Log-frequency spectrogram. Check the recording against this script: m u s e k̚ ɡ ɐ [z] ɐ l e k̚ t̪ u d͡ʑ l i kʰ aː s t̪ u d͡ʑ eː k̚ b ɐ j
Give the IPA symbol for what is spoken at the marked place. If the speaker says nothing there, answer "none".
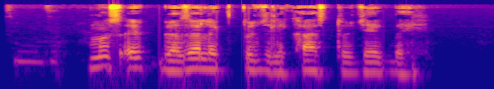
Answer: z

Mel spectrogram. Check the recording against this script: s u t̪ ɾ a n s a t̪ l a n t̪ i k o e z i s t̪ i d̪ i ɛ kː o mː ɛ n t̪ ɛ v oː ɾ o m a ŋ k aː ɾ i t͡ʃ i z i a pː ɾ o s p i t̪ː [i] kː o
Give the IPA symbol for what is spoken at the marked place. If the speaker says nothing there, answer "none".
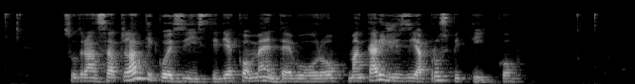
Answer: i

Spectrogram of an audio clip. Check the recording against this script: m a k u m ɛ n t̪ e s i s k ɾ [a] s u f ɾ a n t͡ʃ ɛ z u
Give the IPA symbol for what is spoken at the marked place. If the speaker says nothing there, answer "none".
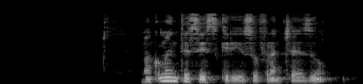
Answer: i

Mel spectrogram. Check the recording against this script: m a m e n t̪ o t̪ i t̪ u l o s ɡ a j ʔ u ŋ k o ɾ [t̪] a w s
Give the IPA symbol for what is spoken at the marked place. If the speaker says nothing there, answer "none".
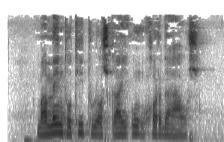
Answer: d̪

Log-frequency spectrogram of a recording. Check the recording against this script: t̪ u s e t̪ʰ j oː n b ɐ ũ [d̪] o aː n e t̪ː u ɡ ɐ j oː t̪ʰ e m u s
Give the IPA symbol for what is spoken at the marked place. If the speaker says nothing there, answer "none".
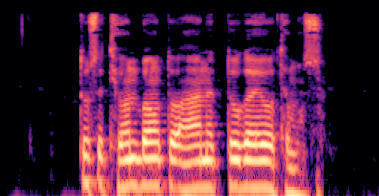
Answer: t̪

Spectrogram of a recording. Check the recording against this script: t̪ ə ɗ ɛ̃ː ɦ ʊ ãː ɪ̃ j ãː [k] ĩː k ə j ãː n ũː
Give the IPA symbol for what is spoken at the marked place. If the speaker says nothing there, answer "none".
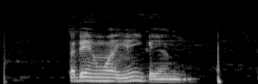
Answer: none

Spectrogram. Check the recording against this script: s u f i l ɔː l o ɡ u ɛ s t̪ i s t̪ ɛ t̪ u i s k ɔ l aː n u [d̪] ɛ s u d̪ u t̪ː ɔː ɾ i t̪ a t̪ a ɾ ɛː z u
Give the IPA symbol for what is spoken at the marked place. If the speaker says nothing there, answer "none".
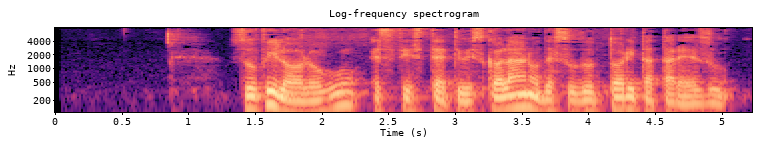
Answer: d̪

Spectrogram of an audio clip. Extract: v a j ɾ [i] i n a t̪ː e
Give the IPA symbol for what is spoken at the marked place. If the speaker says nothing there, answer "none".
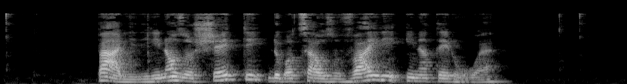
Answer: i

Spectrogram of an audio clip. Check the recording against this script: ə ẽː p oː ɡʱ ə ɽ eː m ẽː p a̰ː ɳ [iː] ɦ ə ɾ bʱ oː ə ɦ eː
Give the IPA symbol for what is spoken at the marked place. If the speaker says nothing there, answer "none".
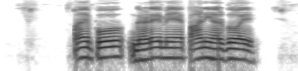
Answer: iː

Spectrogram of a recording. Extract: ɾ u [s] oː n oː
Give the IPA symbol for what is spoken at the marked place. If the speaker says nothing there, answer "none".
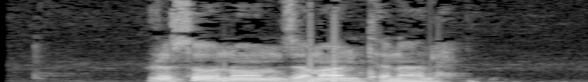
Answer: s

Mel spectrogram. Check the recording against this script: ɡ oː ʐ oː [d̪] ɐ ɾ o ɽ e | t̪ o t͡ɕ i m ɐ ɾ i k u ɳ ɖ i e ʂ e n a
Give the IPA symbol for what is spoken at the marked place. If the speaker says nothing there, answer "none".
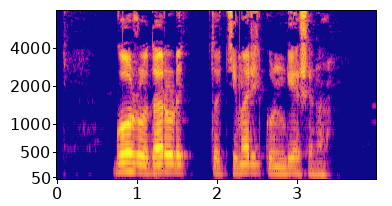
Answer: d̪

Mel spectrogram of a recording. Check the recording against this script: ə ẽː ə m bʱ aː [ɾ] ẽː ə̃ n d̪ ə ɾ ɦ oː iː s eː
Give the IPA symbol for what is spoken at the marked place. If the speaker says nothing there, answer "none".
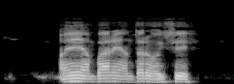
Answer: ɾ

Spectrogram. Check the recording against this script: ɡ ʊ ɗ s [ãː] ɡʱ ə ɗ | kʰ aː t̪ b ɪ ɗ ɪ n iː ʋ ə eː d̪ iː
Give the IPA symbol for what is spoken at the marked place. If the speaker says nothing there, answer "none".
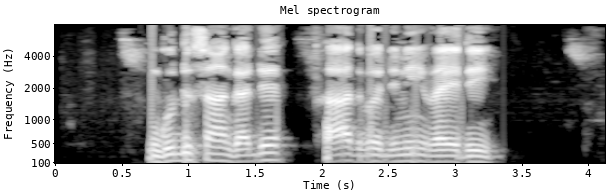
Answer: ãː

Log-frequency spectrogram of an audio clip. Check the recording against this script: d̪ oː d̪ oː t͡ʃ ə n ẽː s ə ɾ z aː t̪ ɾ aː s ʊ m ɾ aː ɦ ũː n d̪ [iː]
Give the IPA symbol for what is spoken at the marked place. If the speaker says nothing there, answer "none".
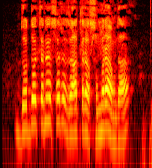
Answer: aː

